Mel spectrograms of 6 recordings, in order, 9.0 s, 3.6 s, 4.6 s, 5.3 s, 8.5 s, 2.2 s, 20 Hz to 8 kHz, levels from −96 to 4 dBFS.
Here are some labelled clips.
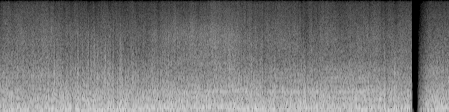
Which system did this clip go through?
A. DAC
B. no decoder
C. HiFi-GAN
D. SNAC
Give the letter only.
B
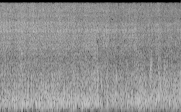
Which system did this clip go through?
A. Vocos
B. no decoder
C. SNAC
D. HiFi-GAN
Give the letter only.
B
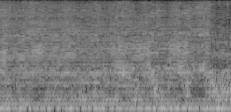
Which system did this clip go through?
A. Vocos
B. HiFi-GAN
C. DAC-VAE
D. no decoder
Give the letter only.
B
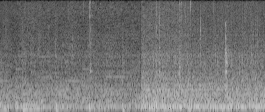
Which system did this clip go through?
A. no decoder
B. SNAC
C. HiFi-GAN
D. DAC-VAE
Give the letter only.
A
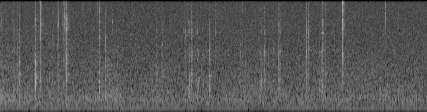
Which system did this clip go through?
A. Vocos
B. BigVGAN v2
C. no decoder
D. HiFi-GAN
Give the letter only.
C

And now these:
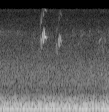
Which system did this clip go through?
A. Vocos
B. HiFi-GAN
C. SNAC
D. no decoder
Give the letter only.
D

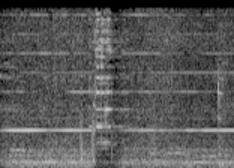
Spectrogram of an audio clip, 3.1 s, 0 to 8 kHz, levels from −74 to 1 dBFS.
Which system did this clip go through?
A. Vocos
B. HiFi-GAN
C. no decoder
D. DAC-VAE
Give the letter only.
C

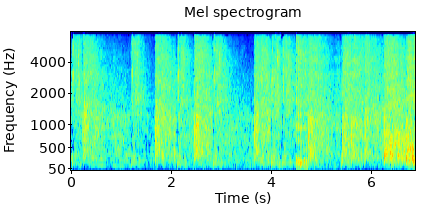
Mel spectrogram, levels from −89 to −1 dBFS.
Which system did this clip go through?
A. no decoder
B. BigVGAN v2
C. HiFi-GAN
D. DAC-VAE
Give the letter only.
A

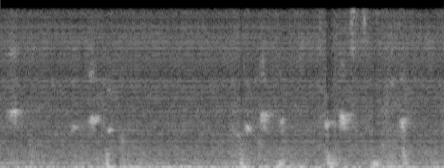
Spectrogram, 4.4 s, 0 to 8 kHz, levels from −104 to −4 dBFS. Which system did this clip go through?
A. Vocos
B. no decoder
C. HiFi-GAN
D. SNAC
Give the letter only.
C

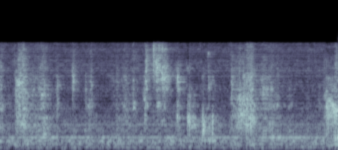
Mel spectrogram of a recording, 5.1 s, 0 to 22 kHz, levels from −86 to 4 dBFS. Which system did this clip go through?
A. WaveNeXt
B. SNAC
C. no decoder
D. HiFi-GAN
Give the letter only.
D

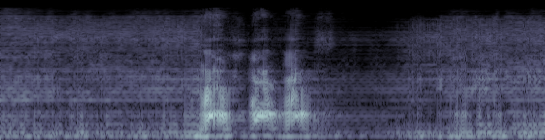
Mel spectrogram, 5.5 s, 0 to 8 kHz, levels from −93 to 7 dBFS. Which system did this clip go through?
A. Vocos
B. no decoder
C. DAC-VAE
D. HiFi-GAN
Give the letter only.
D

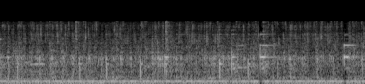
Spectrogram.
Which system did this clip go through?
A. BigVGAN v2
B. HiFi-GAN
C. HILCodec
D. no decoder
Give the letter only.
D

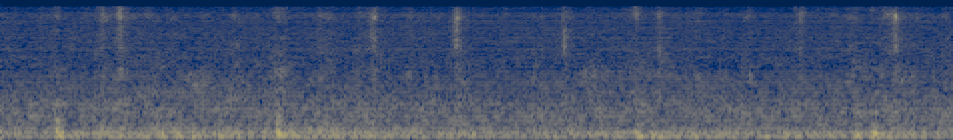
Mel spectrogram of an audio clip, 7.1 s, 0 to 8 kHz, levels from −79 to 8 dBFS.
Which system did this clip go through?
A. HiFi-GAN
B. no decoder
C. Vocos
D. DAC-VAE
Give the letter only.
A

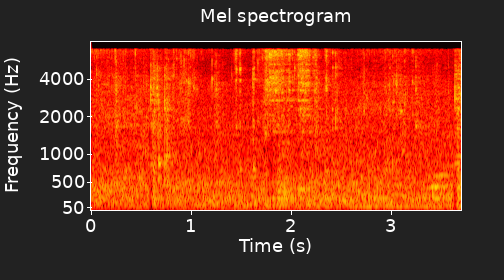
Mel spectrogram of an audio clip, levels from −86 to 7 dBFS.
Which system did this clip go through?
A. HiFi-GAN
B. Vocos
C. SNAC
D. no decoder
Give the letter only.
D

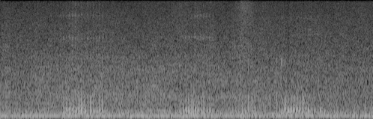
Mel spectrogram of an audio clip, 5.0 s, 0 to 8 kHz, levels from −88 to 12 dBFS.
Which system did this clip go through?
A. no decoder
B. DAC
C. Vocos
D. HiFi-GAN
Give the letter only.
A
